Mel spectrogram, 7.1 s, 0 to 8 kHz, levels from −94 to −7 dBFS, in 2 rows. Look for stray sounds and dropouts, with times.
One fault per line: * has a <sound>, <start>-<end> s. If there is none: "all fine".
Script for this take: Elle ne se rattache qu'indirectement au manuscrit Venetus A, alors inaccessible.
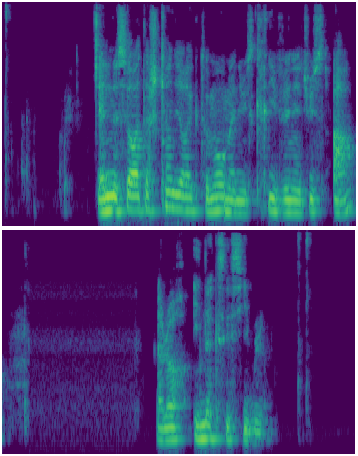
all fine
